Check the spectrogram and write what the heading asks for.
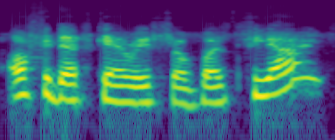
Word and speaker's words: Ophidascaris robertsi: It is a difficult one to pronounce, so it's Ophidascaris robertsi.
